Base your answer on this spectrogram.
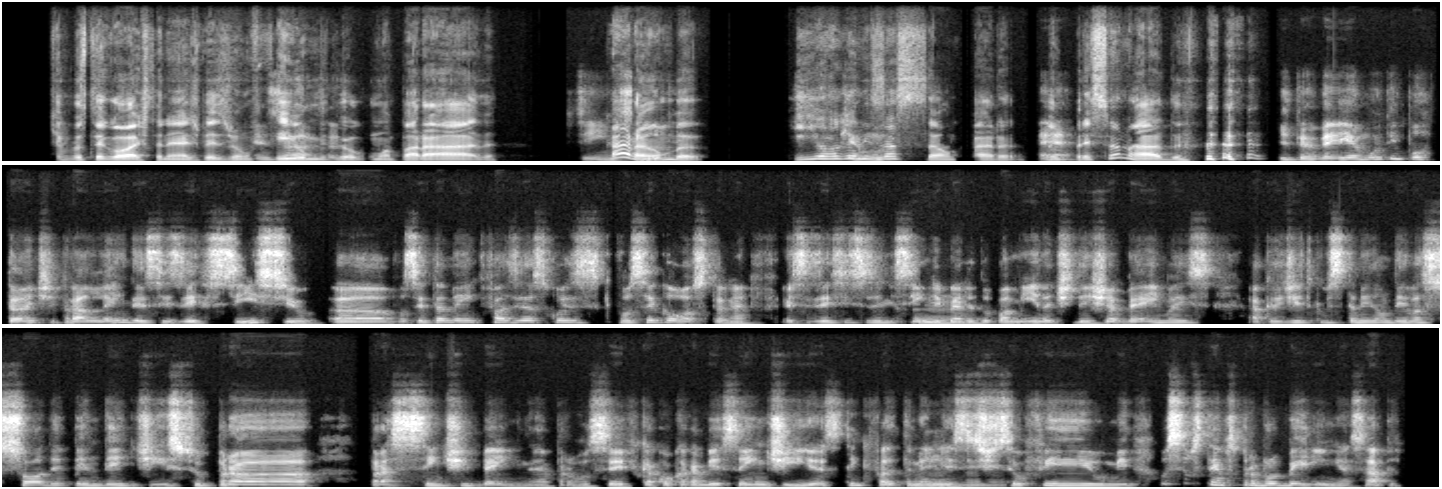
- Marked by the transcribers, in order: laugh
- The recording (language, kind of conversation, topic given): Portuguese, podcast, Como você começou a cuidar melhor da sua saúde?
